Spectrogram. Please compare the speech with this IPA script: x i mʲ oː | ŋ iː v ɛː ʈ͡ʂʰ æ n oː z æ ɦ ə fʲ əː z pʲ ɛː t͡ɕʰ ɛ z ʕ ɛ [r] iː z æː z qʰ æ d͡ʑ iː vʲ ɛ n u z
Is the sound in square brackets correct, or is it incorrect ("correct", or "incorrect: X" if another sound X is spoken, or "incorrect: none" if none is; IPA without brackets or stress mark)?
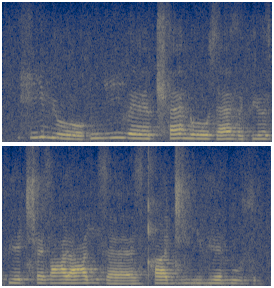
incorrect: ʕ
